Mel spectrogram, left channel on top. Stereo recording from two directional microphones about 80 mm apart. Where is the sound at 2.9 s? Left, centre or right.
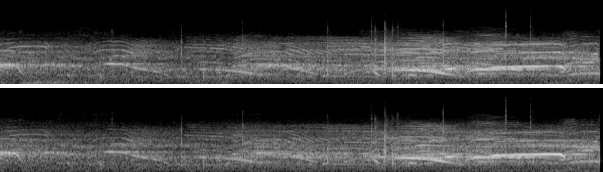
Right.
